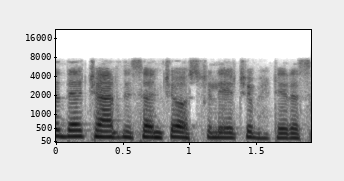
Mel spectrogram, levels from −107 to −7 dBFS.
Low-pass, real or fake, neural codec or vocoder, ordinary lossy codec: 7.2 kHz; real; none; Opus, 24 kbps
